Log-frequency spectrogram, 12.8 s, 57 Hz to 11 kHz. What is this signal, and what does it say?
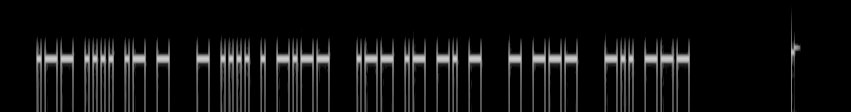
Morse code, heard as a keyed tone, about 19 wpm, 700 Hz. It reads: WHAT THEY WANT TO DO
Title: Sets of 5 Words Encore2 20wpm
